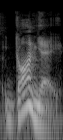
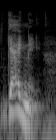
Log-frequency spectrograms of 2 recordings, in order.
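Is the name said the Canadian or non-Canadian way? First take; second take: Canadian; non-Canadian. First: The name is said the Canadian way. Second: The name is said a non-Canadian way. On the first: "us Canadians pronounce G-A-G-N-E as Gagne" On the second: "not Gagne"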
